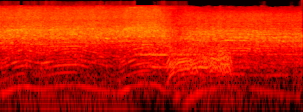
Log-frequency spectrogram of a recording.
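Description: Killer's chainsaw in the game Dead by Daylight, revving loudly with rising and falling engine whine and a surging burst midway, steady and close without speech.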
